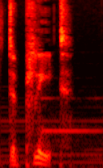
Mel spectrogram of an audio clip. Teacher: The pronunciation is deplete with the stress on the second syllable.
